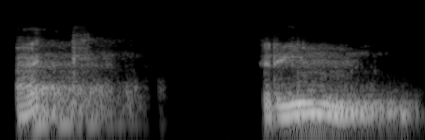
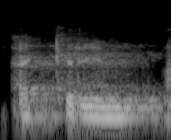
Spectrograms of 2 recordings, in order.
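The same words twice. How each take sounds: First: "أكرم" slowly split as أَكْ, pause, رِمْ; syllable by syllable. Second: Said in the usual way. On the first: Shown as a demonstration. Teacher points out two silent letters, slow split reading. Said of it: "الكاف ساكنة والميم ساكنة". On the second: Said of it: "سنعيد قراءة الكلمة بشكل كامل".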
